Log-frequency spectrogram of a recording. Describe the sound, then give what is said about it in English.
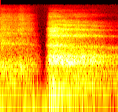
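A slow, deliberate, conscious breath: a soft airy stream, a brief pause, then a fuller, louder rush of air that sustains steadily to the end. No talking. “But now that I'm saying it, I'm going to say consciously breathe.”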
